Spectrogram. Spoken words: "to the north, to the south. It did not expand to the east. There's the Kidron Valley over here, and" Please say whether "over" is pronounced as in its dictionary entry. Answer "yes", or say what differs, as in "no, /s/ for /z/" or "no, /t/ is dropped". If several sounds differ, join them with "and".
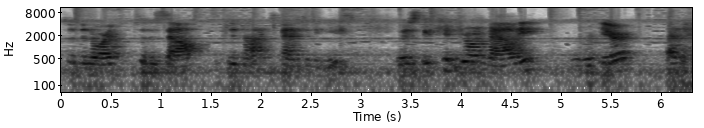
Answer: no, /w/ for /v/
